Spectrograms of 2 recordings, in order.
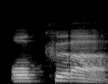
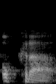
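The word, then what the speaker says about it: אָכְלָה: 드렸습니다 나타 주다는 뜻이고요 오크라 한번 따라해 보세요 오크라 여기 아 발음이 되기도 하지만 여기 오 발음이 짧게 발음이 됩니다 오크라 오크라 음식입니다 자 30절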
